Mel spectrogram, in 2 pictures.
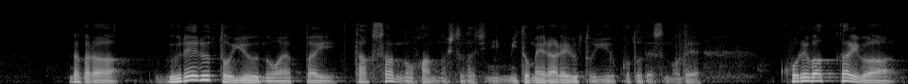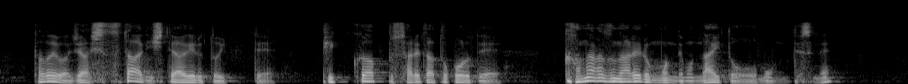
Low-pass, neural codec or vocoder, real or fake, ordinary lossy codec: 7.2 kHz; none; real; none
